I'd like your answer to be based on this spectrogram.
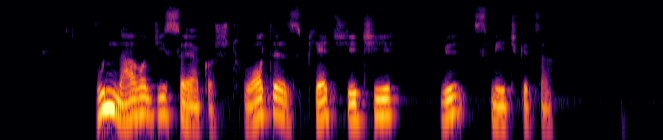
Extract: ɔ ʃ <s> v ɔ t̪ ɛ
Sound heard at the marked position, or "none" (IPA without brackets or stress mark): t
